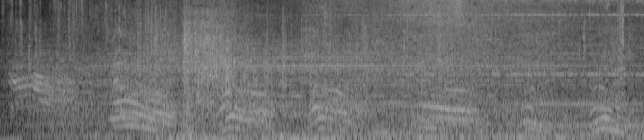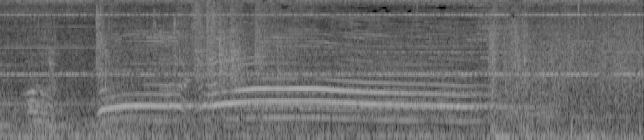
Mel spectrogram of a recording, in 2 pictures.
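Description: A monster roars and snarls loudly.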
